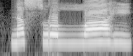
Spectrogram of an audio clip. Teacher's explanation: لفظ الجلالہ کا حکم ہے تفخیم، تو ہم اسے بھاری آواز میں ادا کریں گے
